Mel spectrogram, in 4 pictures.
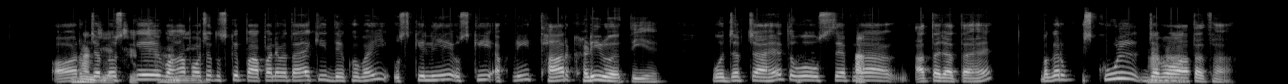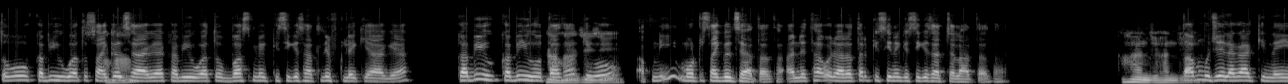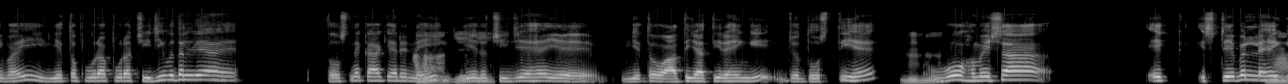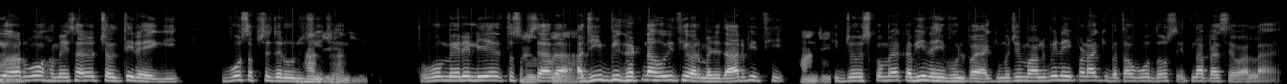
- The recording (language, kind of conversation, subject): Hindi, unstructured, दोस्तों के साथ बिताया आपका सबसे यादगार पल कौन सा था?
- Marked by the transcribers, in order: distorted speech; static; in English: "लिफ्ट"; in English: "स्टेबल"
